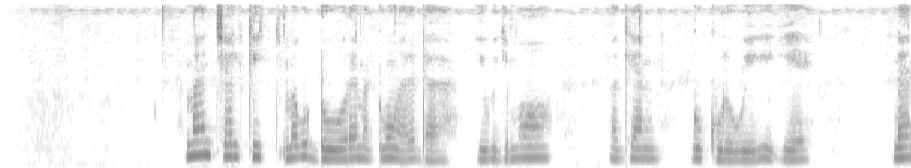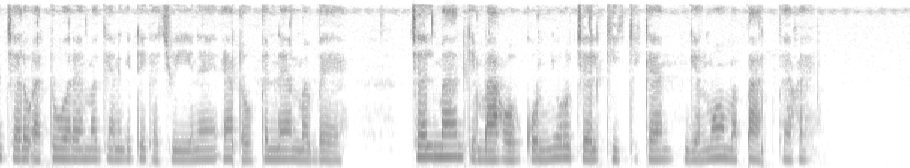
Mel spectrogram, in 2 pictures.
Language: Acoli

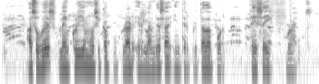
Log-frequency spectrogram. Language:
Spanish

